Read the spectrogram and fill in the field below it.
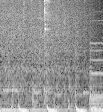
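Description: Noodles are tossed and stirred with a fork in a wide pan over steady frying sizzle, with a few soft scraping strokes repeating roughly every half second and a brief clink near the middle.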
